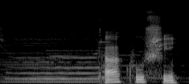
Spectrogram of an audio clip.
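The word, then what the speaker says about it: タクシー: Takushi. Mais normalement, voilà, avec le prolongement, Takushi. C'est un taxi. Et le shi, le i, est prolongé, d'où on met la barre.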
